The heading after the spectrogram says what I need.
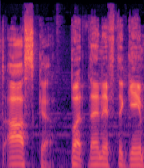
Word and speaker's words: Asuka: Like, yeah, technically that spelling can also be Shana, but it's like Auka in GTA 3. In real life, it should be pronounced Asuka.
